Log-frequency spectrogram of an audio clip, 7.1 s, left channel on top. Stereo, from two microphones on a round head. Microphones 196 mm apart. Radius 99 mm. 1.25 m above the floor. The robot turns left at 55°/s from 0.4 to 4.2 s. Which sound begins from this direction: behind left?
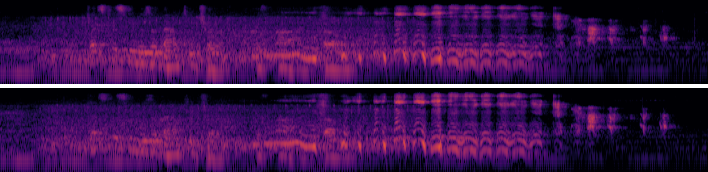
A man speaking, at 0.9 s.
